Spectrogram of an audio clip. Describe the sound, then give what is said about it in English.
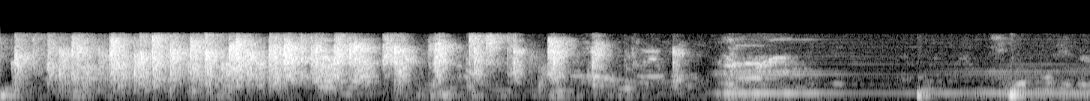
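Audience applause for an opening act, a singer and poet, at a live show: a dense run of hand claps for about four seconds that thins out, then a voice speaking. “So please, ladies and gentlemen, if you can, put your hands together for our opening act”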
